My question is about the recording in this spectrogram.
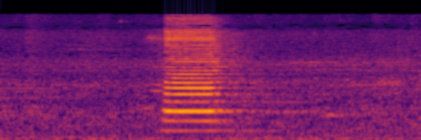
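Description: Diesel locomotive's horn giving one short, loud toot about a second in, over the hum of voices on the platform.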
